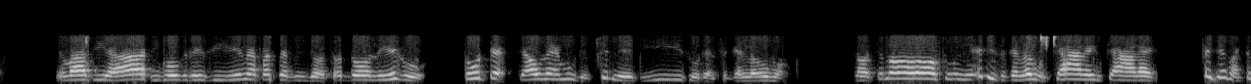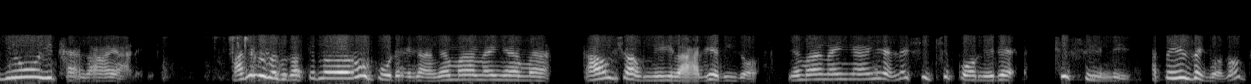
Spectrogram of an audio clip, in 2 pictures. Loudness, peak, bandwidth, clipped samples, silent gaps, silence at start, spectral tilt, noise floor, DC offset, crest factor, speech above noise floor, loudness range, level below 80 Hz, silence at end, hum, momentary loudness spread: -21 LUFS; -4 dBFS; 4.2 kHz; under 0.1%; none; 0.55 s; -9 dB/octave; -79 dBFS; under 0.1%; 16 dB; 59 dB; 5 LU; -64 dBFS; 0.05 s; none; 13 LU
